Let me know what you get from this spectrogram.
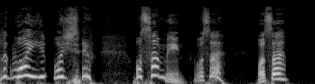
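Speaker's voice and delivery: very high, swooping, baffled, feigned confusion. Showing how to answer someone's greeting: playing ignorant. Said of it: "play the same ignorance".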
